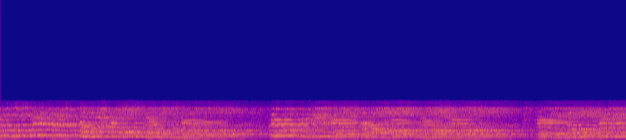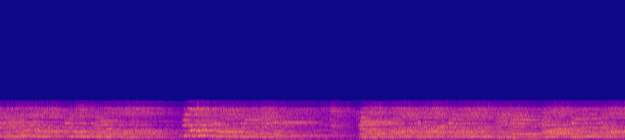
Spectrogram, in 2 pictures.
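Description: Church choir singing a hymn with electronic keyboard accompaniment, in long held phrases with short breaks between them.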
